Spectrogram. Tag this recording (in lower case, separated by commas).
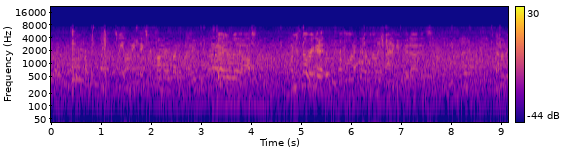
speech, music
